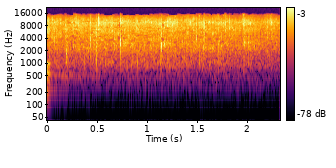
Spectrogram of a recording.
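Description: Faint audience applause, an even patter of many hands that slowly dies away.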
